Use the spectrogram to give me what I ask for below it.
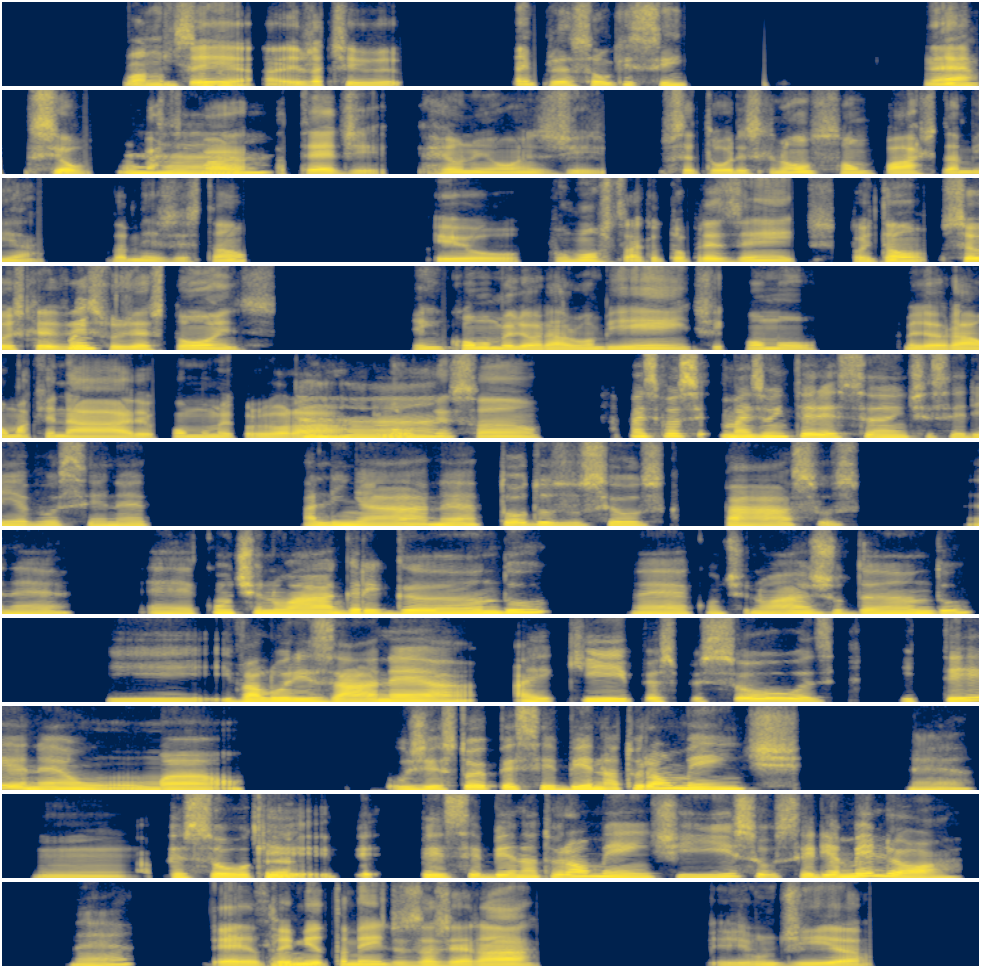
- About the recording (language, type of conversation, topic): Portuguese, advice, Como pedir uma promoção ao seu gestor após resultados consistentes?
- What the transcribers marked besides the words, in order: tapping; other background noise; "melhorar" said as "meclorar"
